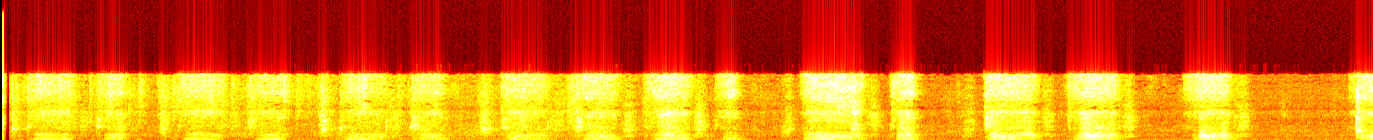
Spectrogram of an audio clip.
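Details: Dachshund reverse sneezing: a rapid, rhythmic run of honking, snorting inhalations.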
